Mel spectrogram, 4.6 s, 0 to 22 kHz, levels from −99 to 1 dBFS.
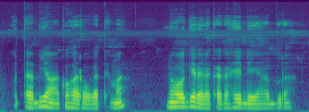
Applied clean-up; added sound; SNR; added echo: none; none; none; none.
